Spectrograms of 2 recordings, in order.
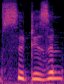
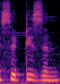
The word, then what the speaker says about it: citizen: उसी तरीके से CITIZEN, तो इसमें सी के बाद आई है तो सी का उच्चारण स हुआ। हम सिटीजन पढ़ते हैं, सिटीजन।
